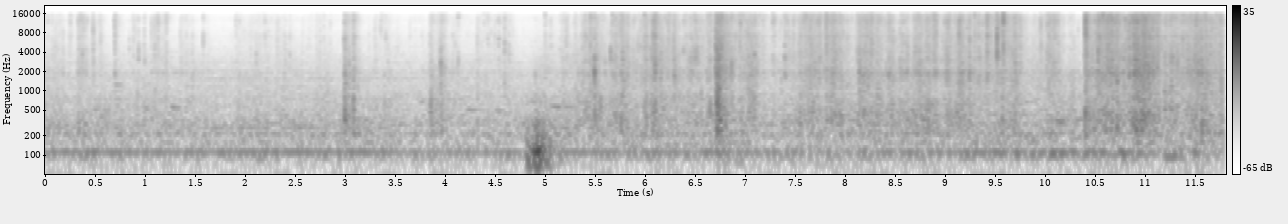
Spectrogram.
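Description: Plastic courier mailer bag being cut with scissors and pulled open, its plastic crinkling in irregular crackles. The crackling grows louder and denser near the end as the clear inner plastic bag is handled. There is one low thump about five seconds in.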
